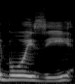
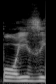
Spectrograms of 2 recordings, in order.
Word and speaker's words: Boise: happening but it's definitely Boise uh um yeah you can't really think of other words that end with e where you pronounce the E like e though Boise yeah yeah Boise I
